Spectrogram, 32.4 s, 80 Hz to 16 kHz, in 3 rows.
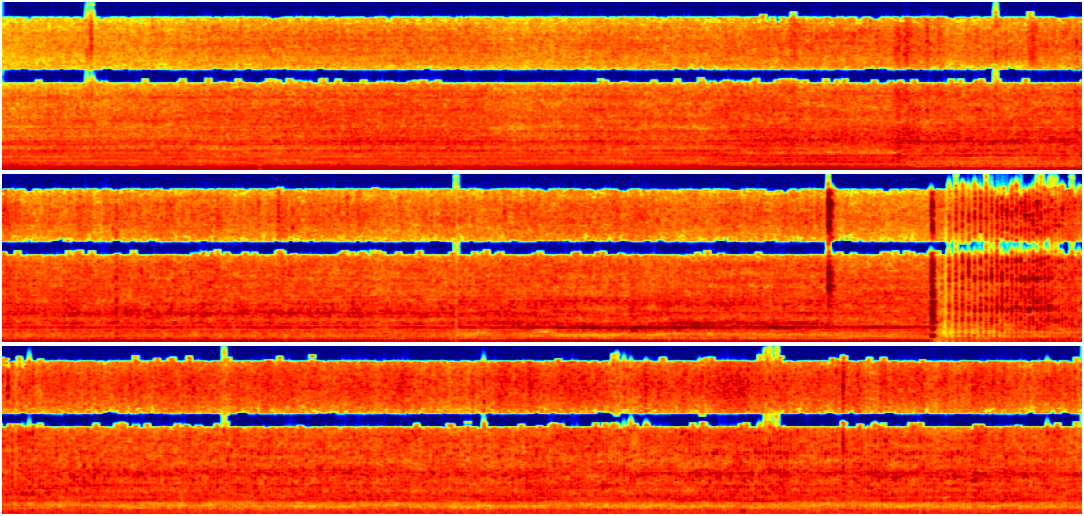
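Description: Honda UM2460 walk-behind grass cutter's engine running steadily; its tone changes abruptly about twenty seconds in.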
